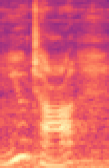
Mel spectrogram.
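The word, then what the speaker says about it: Eutaw: So my church has been going to Alabama for 4 years now, and there is a place in Alabama called Utah, which is spelled E-U-T-A-W.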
